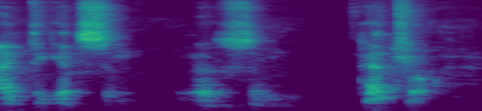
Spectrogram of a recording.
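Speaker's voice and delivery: put-on whispered broken English with German accent. Retelling a man in uniform asking for petrol: broken english, german accent. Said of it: "in broken English, like German accent".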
